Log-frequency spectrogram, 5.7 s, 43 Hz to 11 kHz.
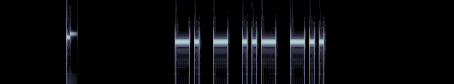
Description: Morse code, heard as a keyed tone, about 20 wpm, 700 Hz. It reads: NTUD
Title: All Cut Numbers - 4-Digit 20wpm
